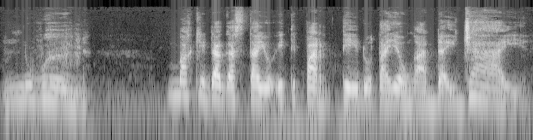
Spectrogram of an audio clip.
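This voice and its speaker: Slow-talking kindly old Ilocano grandmother. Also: lowish voice, a little hiss or hum. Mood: calm, resigned. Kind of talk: radio drama acting.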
